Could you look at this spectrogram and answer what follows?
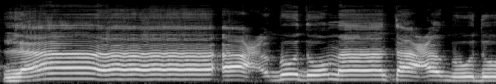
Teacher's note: یہاں پر مد منفصل کا قاعدہ ہو رہا ہے، کیونکہ الف مدہ کے بعد حمزہ دوسرے کلمے میں ہے الف کی شکل میں، تو اس لیے یہاں پر مد منفصل کا قاعدہ ہوگا۔ اس مد کو ہم 3 الف کی مقدار کھینچ کر پڑھیں گے۔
